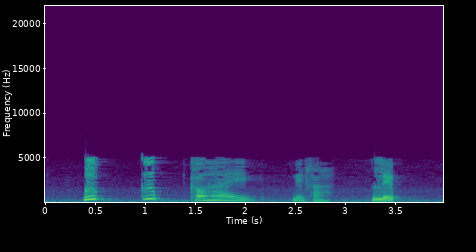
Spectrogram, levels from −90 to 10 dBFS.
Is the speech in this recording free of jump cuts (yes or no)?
yes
